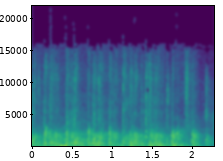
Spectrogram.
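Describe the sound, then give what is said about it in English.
Audience applause for panelists at the close of a panel session: dense, steady clapping from many hands that fills the whole moment at an even level. “And how about a round of applause for our panelists?”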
